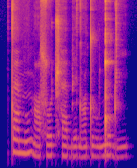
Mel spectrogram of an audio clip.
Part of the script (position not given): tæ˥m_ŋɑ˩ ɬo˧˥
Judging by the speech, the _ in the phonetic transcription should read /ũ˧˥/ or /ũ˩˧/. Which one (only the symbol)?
ũ˧˥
